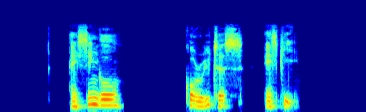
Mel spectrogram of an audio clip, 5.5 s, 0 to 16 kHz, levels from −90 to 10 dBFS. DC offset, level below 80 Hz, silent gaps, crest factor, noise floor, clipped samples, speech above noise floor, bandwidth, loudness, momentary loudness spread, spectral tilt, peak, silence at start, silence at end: under 0.1%; -60 dBFS; 1.86-2.77 s, 3.67-3.95 s; 18 dB; under -90 dBFS; under 0.1%; over 72 dB; 7.8 kHz; -19 LUFS; 14 LU; -6 dB/octave; -4 dBFS; 1.05 s; 1.1 s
